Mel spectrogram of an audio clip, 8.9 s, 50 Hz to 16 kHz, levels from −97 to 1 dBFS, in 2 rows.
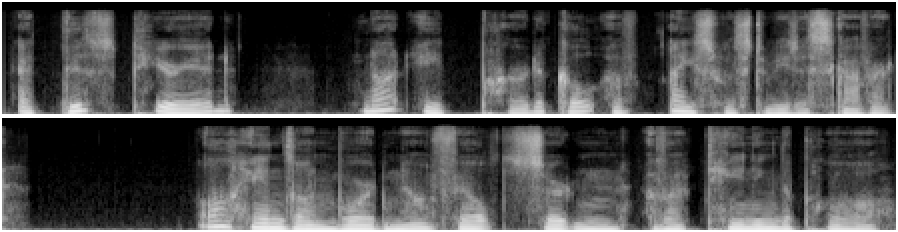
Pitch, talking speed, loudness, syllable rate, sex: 125 Hz, 155 wpm, -17 LUFS, 4.7 syllables/s, male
